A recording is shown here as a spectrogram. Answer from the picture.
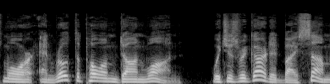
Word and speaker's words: Don Juan: Byron, however, was an Englishman who deliberately wanted his writing to be pronounced as Don Juan, emphasizing the Jew, regardless of how wrong it may be.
